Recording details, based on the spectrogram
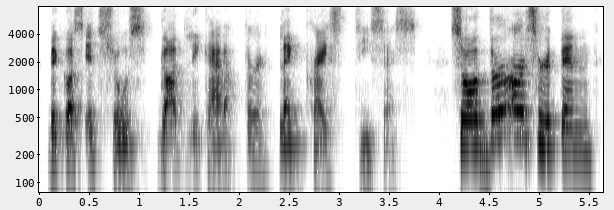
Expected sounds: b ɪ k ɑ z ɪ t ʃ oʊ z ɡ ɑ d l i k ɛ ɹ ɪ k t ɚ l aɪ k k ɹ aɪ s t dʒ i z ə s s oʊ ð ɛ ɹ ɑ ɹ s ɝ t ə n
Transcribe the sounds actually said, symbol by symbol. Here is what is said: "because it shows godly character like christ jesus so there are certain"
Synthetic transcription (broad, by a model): b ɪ k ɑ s ɪ t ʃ oʊ s ɡ ɑ d l i k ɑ ɹ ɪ k t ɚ l aɪ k k ɹ aɪ s t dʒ i s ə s s oʊ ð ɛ ɹ ɑ ɹ s ɝ t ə n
